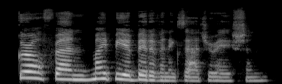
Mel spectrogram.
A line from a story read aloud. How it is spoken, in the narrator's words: Morgana says, trying to keep her tone light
